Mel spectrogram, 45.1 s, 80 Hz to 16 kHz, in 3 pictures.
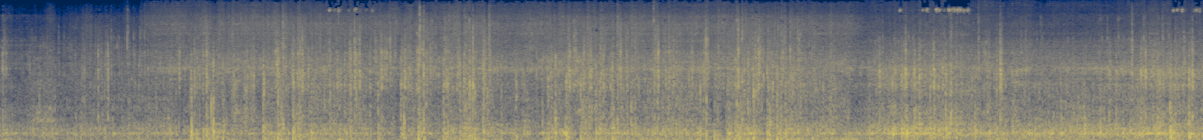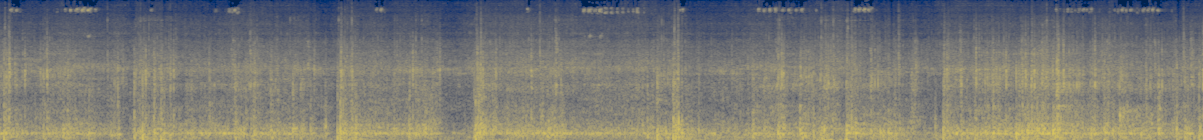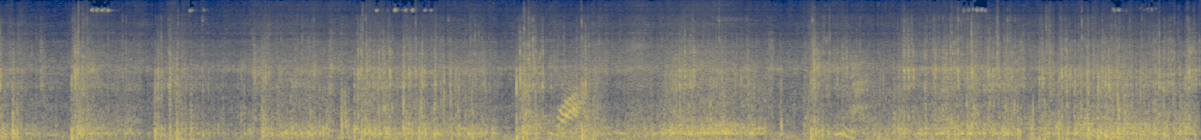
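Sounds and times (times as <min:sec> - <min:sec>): bike rattling over rocks: 0:00.0 - 0:45.0
bike tyres on dirt: 0:00.0 - 0:45.0.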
